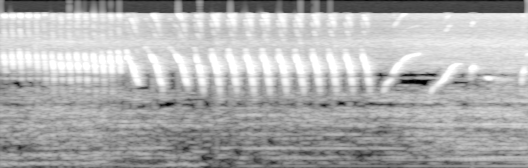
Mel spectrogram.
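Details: Canary delivering a long rolling training song: a quick high trill gives way to a steady series of downward-slurred notes, about four per second, ending in rising whistles, with a faint background murmur.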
